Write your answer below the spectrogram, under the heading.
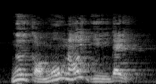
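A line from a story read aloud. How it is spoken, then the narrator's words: Old man's shouted question. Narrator (Vietnamese): Một lão đạo sĩ quát hỏi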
